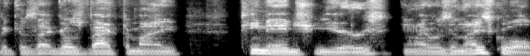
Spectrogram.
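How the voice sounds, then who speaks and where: Recorded dry and close with no echo over a quiet background, a man speaks in a very deep, low pitch with a dark, mellow tone and a somewhat breathy quality. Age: 70s. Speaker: retired programmer and biker chaplain. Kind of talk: casual interview chat. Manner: halting, many fillers.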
